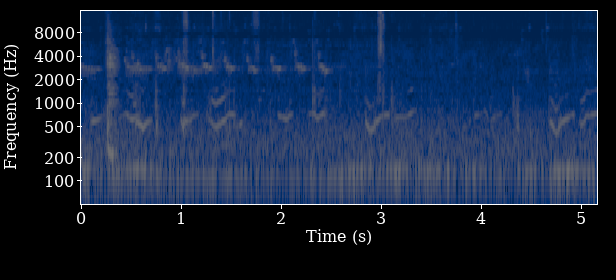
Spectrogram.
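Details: Three-day-old newborn puppies nursing from their mother: thin squeaky whimpers that bend up and down, overlapping rapidly several times a second, with faint clicks and a steady low hum beneath.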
